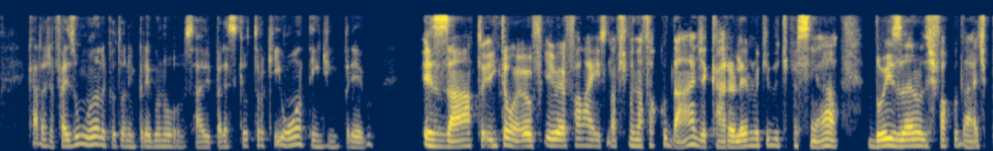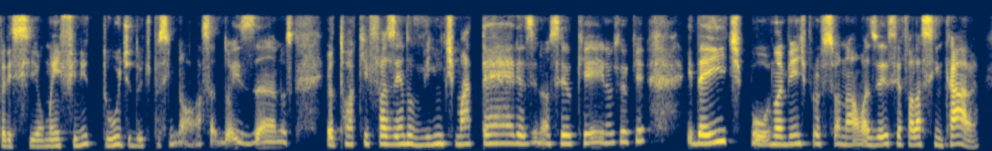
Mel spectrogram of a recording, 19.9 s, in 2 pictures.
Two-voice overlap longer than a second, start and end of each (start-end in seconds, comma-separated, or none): none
